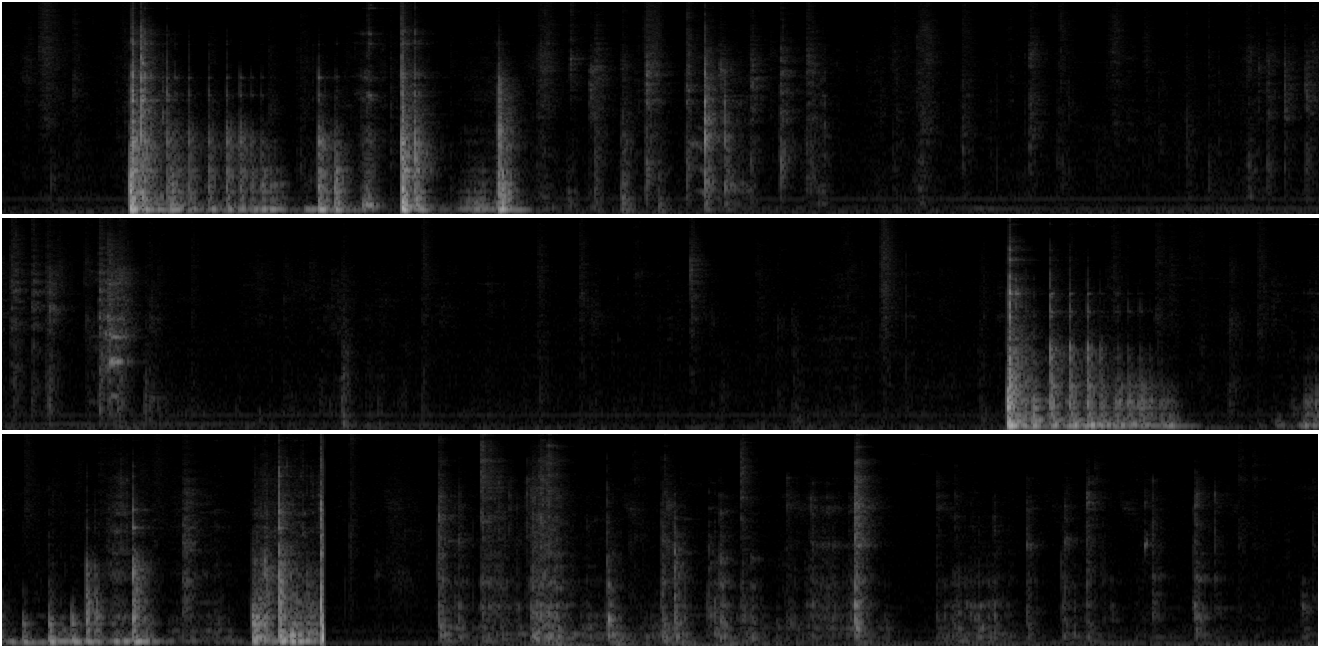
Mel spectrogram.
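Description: Clanks and knocks of a rusty steel tomahawk head and metal tools being handled on a wooden workbench and set into a bench vise. The sound comes in two loud clusters of clattering, about a second in and again just past halfway, with scattered lighter clicks between.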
